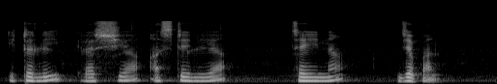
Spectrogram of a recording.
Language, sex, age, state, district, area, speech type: Telugu, female, 45-60, Andhra Pradesh, Sri Balaji, rural, spontaneous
